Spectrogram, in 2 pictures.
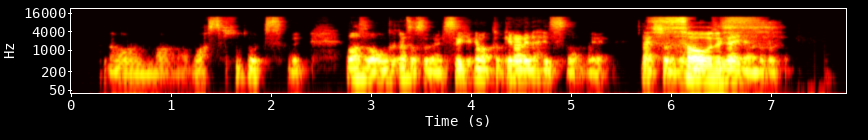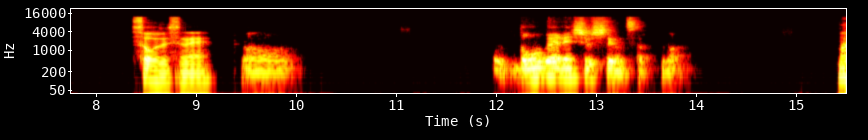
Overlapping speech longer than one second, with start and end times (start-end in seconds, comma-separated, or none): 5.8-7.2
